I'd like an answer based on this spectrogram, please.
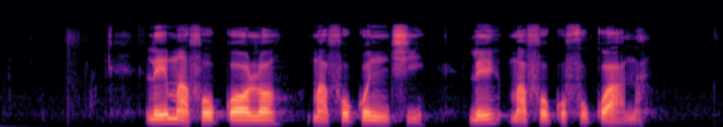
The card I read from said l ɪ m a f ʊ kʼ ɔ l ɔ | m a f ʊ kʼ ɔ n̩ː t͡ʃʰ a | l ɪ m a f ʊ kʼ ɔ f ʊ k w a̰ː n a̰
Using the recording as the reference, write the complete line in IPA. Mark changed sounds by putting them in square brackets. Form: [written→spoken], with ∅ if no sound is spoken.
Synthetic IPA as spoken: l ɪ m a f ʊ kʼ ɔ l ɔ | m a f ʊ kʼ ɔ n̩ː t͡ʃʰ [a→i] | l ɪ m a f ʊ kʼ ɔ f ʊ k w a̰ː n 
